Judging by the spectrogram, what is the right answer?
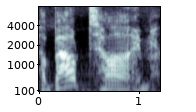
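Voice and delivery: very high, loud, hoarse, rasping croak. Narrator reading a story; Mara, beneath Luke's feet, speaks in a hoarse croak. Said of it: "a hoarse voice croaked".

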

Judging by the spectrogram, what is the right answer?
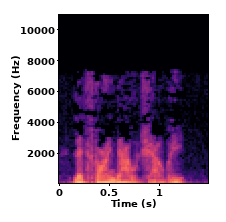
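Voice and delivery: ordinary delivery, nothing marked

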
